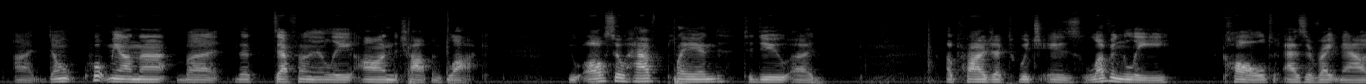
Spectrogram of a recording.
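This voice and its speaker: Soft-spoken man rambling to his future self. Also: mid-range voice. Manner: rambling, soft-spoken, many fillers and restarts. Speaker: novelist. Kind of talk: casual video message to future self.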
